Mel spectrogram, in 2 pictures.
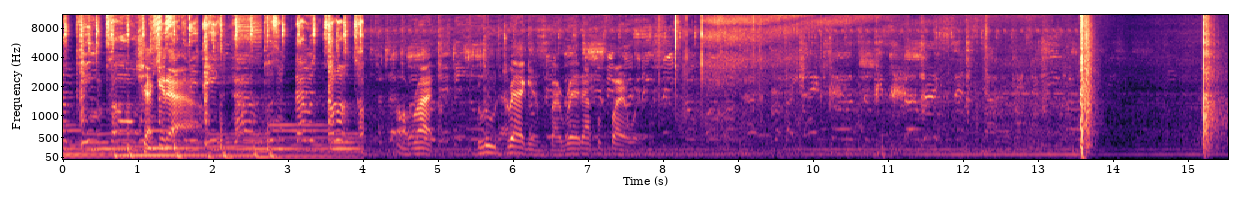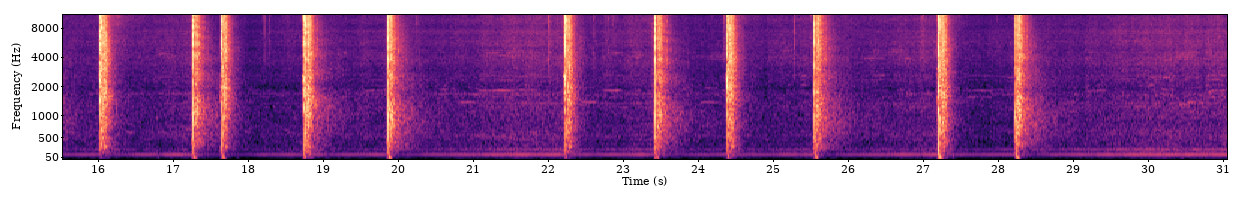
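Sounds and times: steady low hum: 0:00.0 - 0:31.0
firework bangs: 0:13.5 - 0:13.9, 0:15.2 - 0:16.5, 0:17.1 - 0:18.0, 0:18.7 - 0:20.6, 0:22.1 - 0:22.6, 0:23.4 - 0:24.8, 0:25.5 - 0:26.2, 0:27.1 - 0:27.6, 0:28.2 - 0:28.9.

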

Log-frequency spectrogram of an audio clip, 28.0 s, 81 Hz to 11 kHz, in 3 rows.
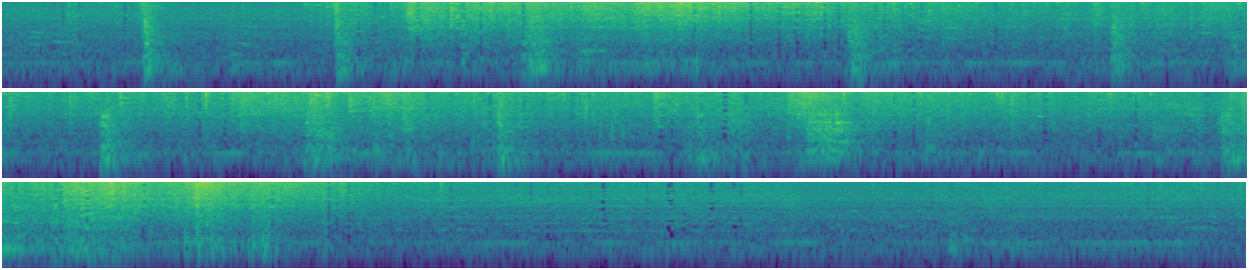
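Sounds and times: masonry cracking and crashing: 0:02.0 - 0:22.3
rubble falling: 0:02.5 - 0:21.6.

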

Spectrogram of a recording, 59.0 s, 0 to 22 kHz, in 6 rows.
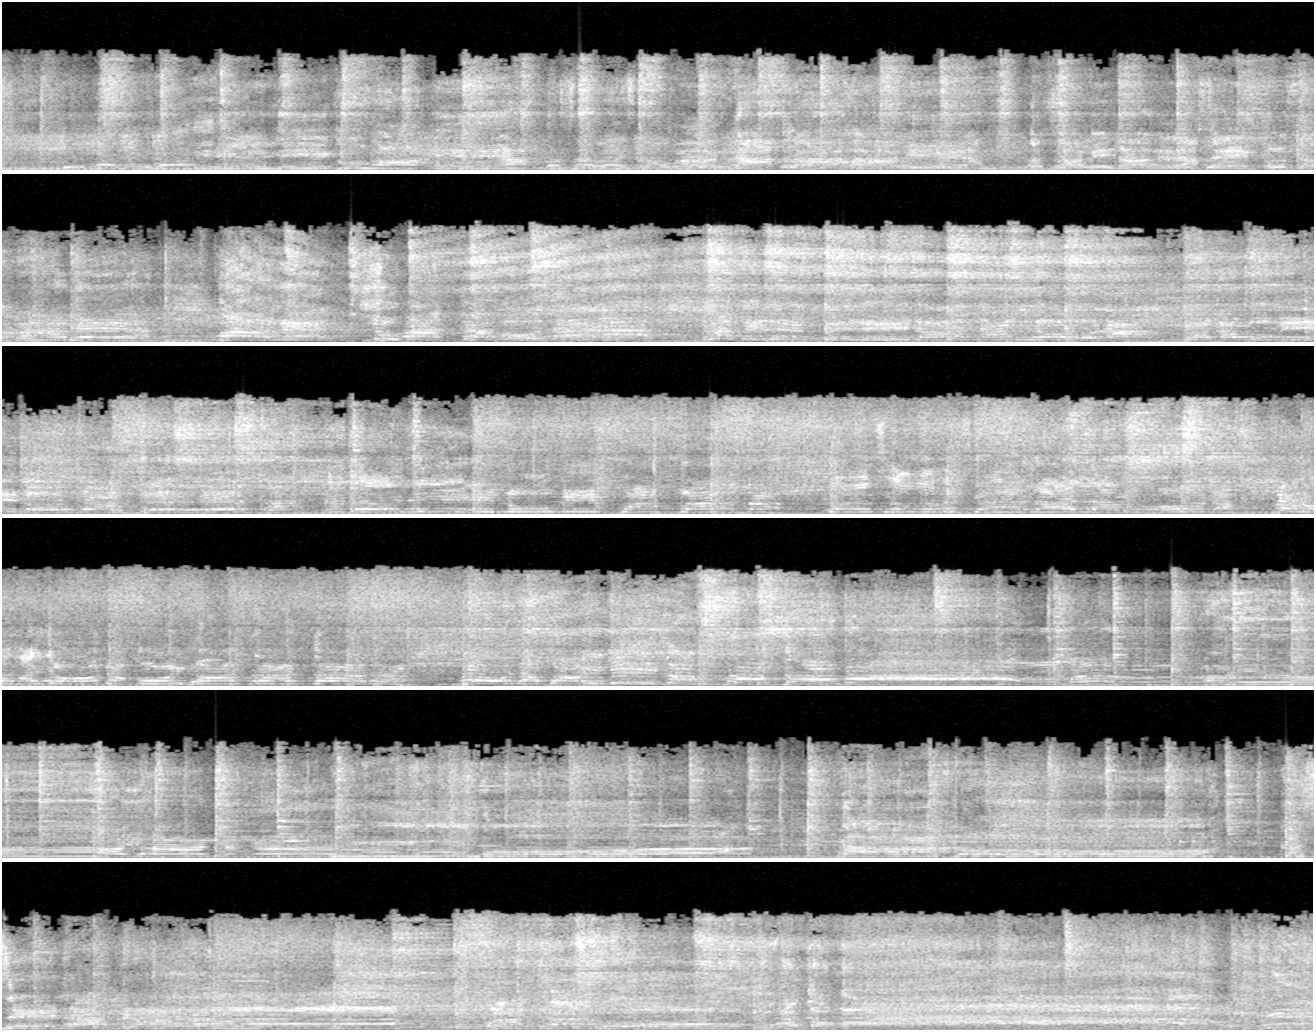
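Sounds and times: drums: 0:00.0 - 0:59.0
electric guitars: 0:00.0 - 0:59.0
men singing into microphones: 0:00.0 - 0:59.0.

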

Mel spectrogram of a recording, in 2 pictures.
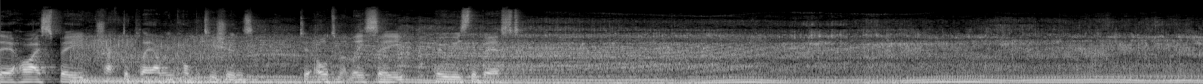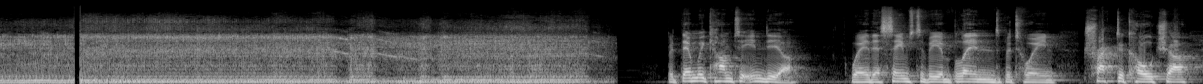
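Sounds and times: tractor diesel engine under load: 0:00.7 - 0:18.2.

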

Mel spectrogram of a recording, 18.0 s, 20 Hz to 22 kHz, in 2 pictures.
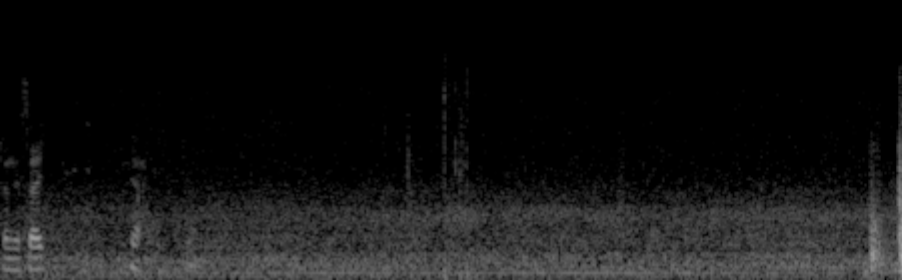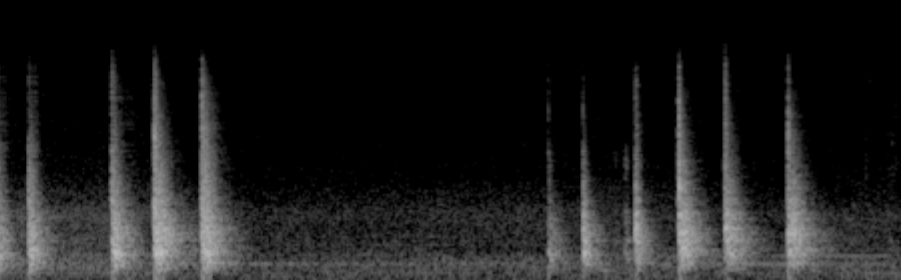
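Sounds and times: hammer tapping nails into metal: 0:14.5 - 0:17.3.

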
